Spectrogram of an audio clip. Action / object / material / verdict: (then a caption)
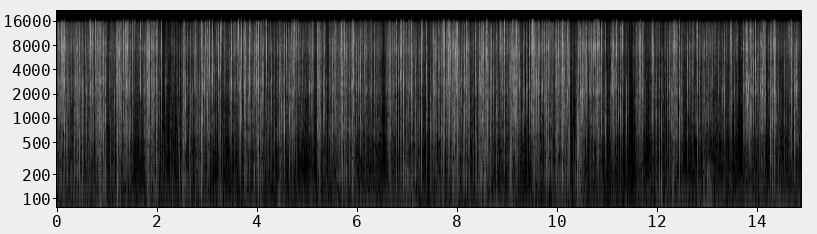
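scrape / plastic-film snack bag with coated peanuts inside / plastic film / none. A full, sealed plastic-film snack bag of coated peanuts is held in both hands and squeezed and rubbed with the fingertips. It makes continuous bright crinkling of the wrapper mixed with dense, sharp crunching of the peanuts inside, with almost no low end.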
